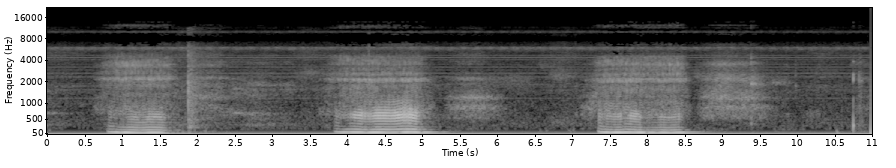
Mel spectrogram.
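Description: A person snores loudly and close by, with three long rasping snores spaced a few seconds apart and quiet breathing in between.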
